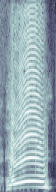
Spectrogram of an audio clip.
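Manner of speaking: high, loud startled "oh!"; startled yell. Real, not acted. Player reacting to the game, startled yell. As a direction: yelp out loud in shock.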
